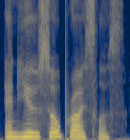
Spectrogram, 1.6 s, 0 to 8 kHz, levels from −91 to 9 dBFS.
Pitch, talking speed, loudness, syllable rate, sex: 215 Hz, 145 wpm, -14 LUFS, 4.1 syllables/s, female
